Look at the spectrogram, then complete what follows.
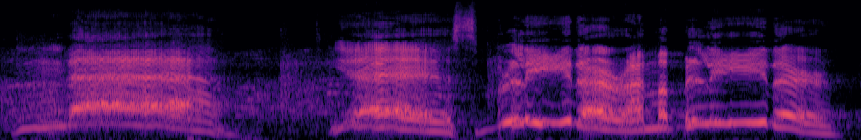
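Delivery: high, loud, drawn-out cry; hammed-up shout. Comic proclaiming herself to the crowd, hammed-up shout. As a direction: holler it like a proud battle cry.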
